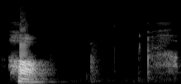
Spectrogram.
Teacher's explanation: और ह जो है वो कंठ में होता है, स्वर यंत्र यहां पे होता है कंठ में, तो हम उसको स्वर यंत्र में घर्षण बोलेंगे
